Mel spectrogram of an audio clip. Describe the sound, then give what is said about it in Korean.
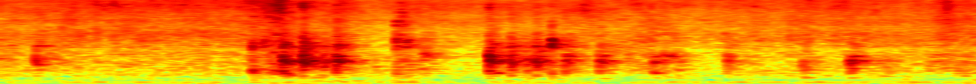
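Dried radish strips stir-fry in a pan with a little broth, making a steady soft sizzle broken by scraping strokes of a utensil against the pan, repeated at irregular intervals. “그래서 이 국물이 아주 자작자작하게 좀 이제 이 무말랭이에 스며들 때까지 좀 볶아주세요.”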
